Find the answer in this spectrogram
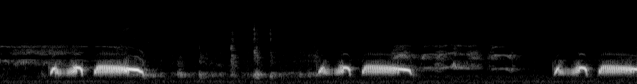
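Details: Decoy spotted dove cooing to stir up males: phrases of two short coos followed by a long sustained coo, repeated three times with soft murmurs and brief quiet gaps between.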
